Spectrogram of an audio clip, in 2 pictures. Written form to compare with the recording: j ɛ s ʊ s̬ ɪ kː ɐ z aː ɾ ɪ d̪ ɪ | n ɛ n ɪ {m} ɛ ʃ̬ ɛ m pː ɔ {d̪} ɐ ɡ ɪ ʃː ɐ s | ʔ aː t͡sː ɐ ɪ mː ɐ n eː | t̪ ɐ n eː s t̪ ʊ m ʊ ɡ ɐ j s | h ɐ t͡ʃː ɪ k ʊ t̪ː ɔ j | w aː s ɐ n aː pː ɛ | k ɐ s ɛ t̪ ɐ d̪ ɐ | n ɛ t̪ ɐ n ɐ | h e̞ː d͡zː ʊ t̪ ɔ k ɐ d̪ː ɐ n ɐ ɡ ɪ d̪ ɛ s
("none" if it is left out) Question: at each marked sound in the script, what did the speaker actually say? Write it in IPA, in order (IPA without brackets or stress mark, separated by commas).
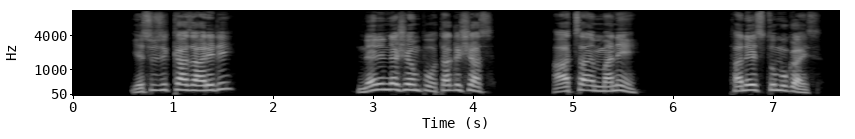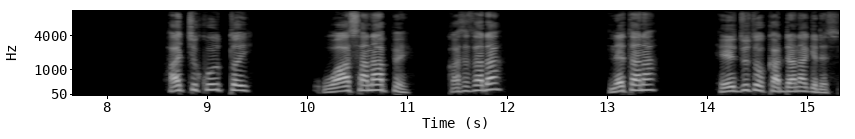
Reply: n, t̪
